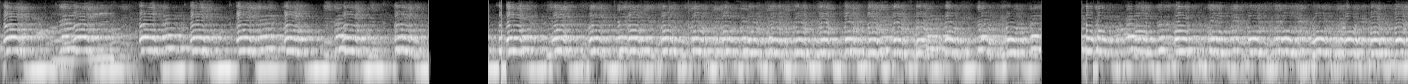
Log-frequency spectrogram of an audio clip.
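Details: Siamang screaming at Tennoji Zoo: loud, harsh honking whoops, first as quick repeated notes, then long wavering sustained cries rising and falling, broken by two brief silences.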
